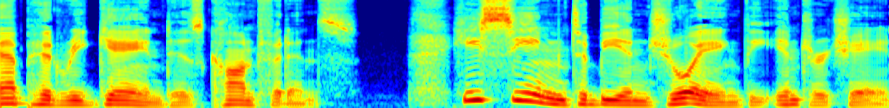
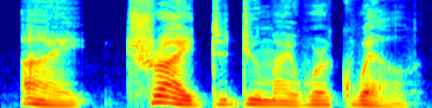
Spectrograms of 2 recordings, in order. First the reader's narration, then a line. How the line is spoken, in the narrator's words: Miller murmured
